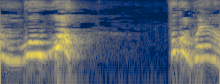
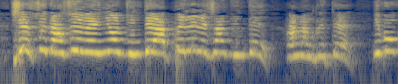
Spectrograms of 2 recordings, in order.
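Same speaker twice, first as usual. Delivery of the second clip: tearful shout; 6 semitones higher than usual. Real, not acted. Outraged protest mid rant.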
